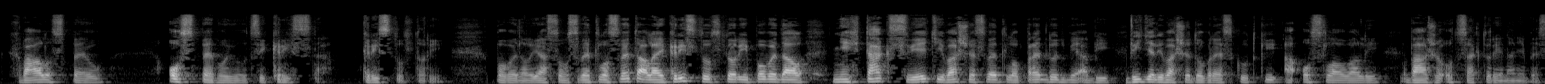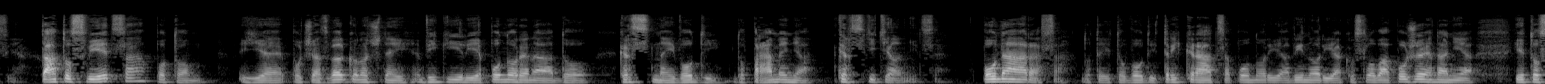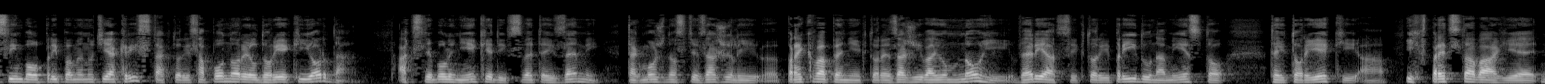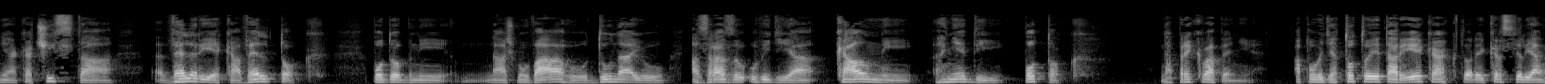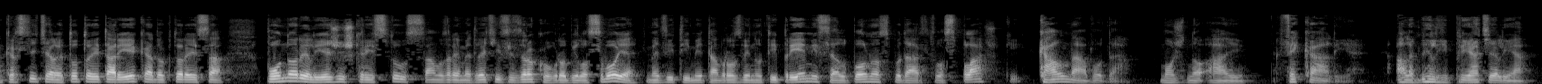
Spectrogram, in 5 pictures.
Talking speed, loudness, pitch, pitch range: 120 wpm, -23 LUFS, 105 Hz, 95-115 Hz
